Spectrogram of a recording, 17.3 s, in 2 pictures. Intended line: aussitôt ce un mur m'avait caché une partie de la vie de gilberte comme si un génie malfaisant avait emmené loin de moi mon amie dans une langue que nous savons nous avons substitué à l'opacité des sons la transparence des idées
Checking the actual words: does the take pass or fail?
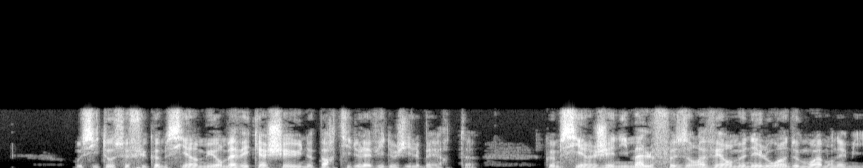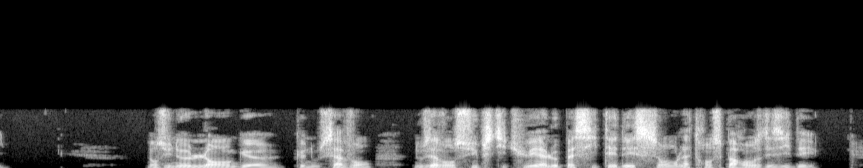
fail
